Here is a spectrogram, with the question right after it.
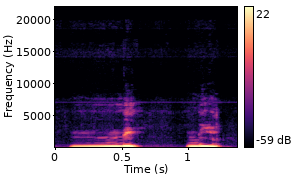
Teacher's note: Ni também é uma consoante linguodental, porque eu uso a língua e os dentes.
